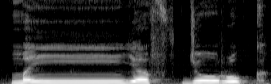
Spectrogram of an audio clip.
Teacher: मैं, नाक में आवाज़ लेके जानी है, गुन्ना नाक में थोड़ी देर आवाज़ के ठहराने को कहते हैं।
